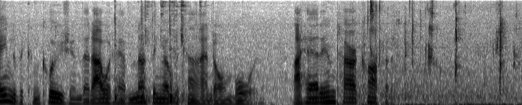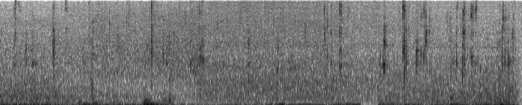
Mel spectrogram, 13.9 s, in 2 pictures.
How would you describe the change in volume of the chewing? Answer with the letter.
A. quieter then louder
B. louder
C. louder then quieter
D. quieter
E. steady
A.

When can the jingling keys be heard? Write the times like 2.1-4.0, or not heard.
1.5-3.0.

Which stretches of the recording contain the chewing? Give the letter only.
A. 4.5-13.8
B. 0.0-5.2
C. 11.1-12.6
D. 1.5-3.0
A.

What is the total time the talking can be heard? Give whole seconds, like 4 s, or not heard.
5 s.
